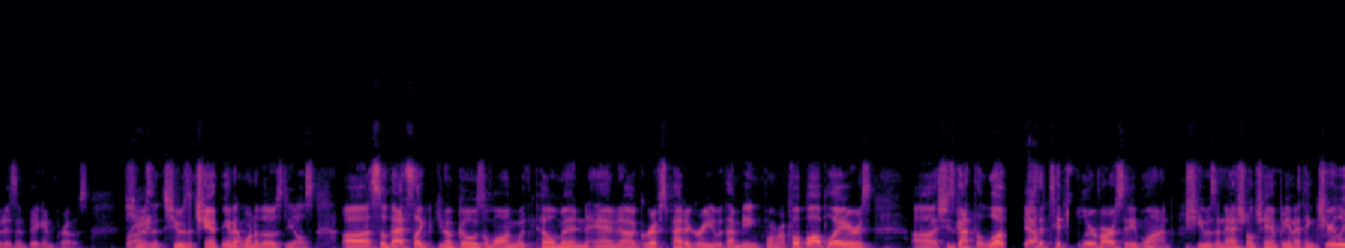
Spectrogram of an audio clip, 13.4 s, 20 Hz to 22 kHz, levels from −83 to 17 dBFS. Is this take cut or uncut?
cut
